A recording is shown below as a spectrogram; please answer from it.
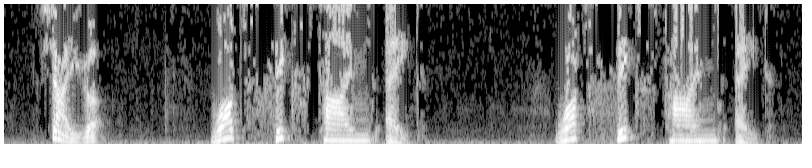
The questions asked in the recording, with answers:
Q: What's 6 times 8?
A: 48.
